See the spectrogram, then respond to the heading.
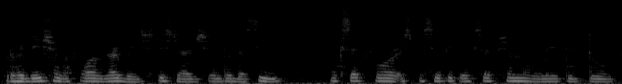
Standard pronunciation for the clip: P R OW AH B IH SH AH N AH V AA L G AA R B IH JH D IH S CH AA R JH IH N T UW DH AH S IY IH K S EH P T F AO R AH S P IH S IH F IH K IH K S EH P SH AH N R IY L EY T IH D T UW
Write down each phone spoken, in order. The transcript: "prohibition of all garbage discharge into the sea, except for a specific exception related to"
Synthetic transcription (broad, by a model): P R OW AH B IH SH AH N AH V AA L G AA R B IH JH D IH S CH AA R JH IH N T UW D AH S IY IH K S EH P T F AO R AH S P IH S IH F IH K IH K S EH P SH AH N R IY L EY T IH D T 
